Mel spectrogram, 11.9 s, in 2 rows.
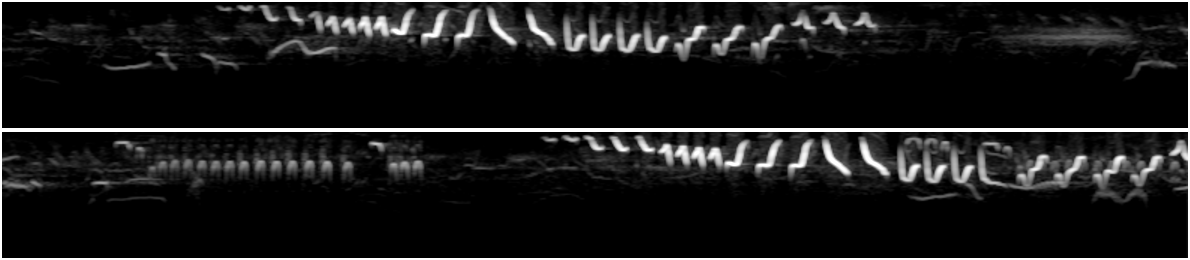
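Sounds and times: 
willow warbler song: 0.0s - 11.8s.

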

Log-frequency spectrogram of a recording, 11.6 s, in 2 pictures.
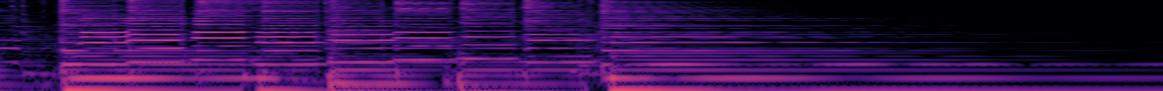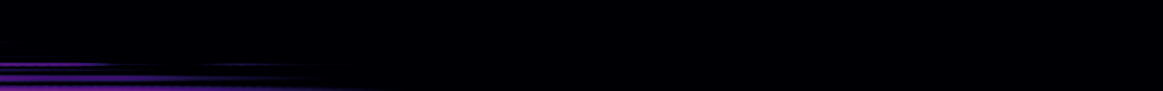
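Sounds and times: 
instrumental music: 0.0s - 7.4s.

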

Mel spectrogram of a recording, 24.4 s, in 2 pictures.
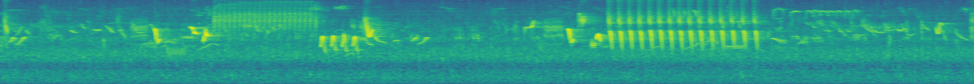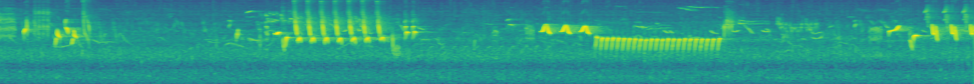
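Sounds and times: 
common nightingale song: 0.0s - 24.3s
other birds singing: 0.0s - 24.3s.

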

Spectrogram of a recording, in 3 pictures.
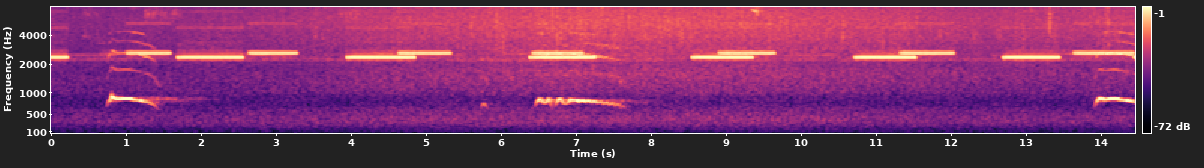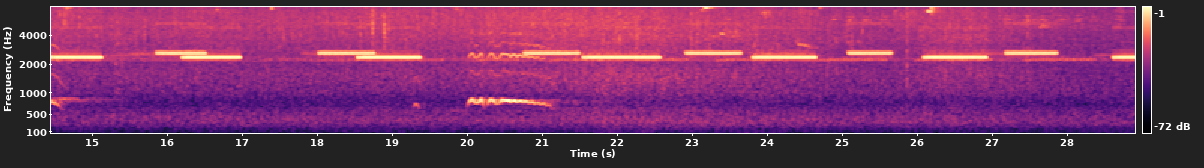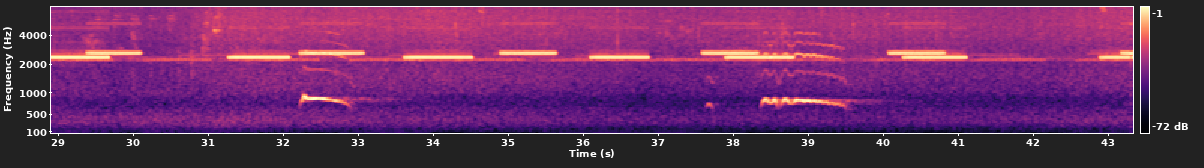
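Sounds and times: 
insects trilling: 0.0s - 43.3s
tawny owl hooting: 0.8s - 2.0s, 6.5s - 7.7s, 14.0s - 15.0s, 20.0s - 21.6s, 32.3s - 33.3s, 37.7s - 39.7s.

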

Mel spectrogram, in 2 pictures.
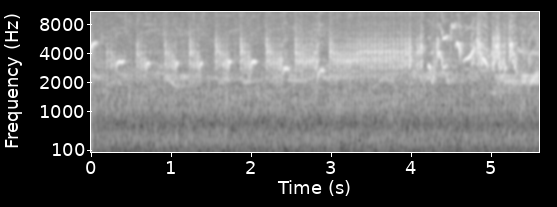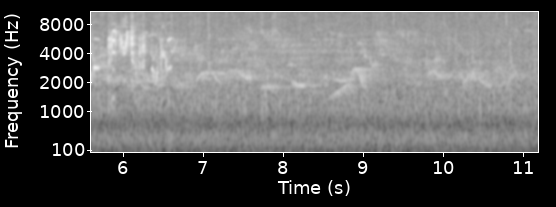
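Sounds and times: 
melodious warbler chattering song: 0.0s - 6.6s.

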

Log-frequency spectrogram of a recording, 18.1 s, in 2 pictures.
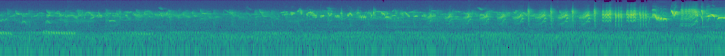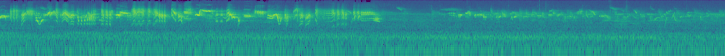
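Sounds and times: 
melodious warbler babbling song: 0.0s - 18.1s.

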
